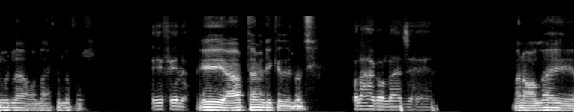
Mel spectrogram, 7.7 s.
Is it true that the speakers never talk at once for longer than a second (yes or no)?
yes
